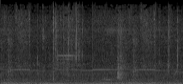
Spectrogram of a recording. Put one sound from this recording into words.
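Snack packets crinkle as they are handled.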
